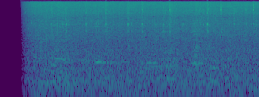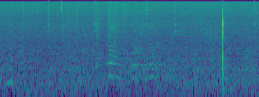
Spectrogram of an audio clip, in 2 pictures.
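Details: Western honey bee (Apis mellifera), wing buzz.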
